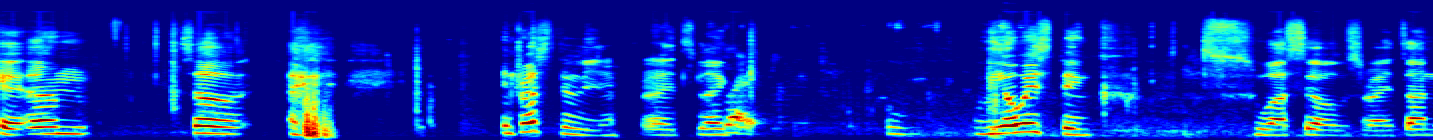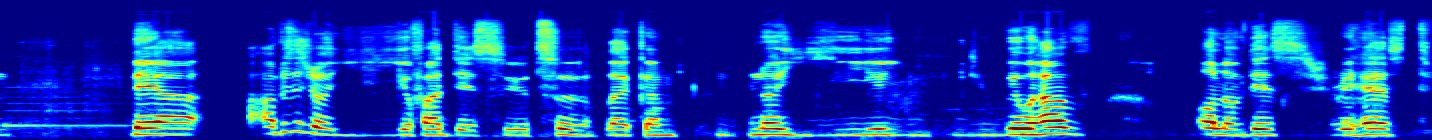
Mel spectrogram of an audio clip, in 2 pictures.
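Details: Adult speaker; stuttering.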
